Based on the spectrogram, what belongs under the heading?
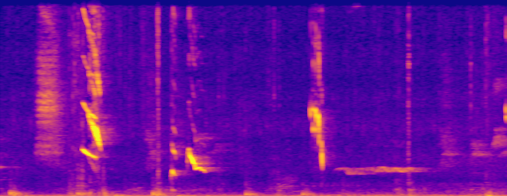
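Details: Kacer (oriental magpie-robin) in fighter-style song during display (ngobra), a training track for reluctant singers: sharp downward sweeps and chips, then a sustained flat whistle, with faint background noise.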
